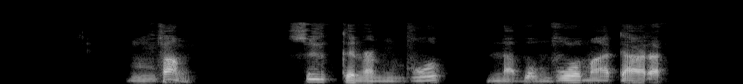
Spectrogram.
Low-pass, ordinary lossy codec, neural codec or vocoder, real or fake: 7.2 kHz; MP3, 32 kbps; codec, 44.1 kHz, 2.6 kbps, DAC; fake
